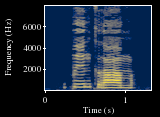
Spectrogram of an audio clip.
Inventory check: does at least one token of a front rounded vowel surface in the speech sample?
no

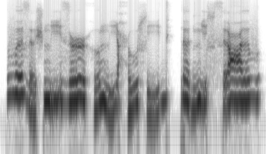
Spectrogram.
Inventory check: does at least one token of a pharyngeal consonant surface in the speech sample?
yes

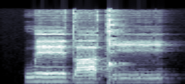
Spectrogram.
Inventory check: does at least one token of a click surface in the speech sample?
yes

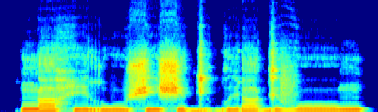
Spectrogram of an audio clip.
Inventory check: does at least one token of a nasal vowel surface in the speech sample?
no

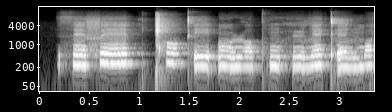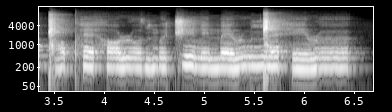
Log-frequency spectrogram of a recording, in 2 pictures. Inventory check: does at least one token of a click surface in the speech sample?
yes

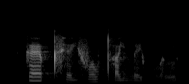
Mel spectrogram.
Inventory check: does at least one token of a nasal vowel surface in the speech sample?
no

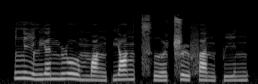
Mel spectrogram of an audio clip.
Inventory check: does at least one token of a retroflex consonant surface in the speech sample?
yes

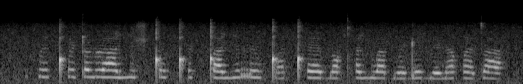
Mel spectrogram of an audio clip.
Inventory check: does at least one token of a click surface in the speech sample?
yes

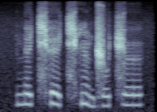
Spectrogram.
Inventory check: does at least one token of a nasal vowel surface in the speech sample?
yes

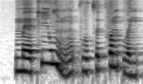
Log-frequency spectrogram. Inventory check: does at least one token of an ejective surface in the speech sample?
no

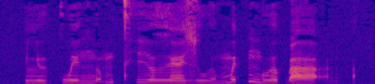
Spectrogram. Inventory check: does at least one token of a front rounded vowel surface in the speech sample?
no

